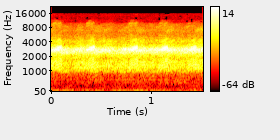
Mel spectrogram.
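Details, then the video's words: Japanese tree frog calling at night on 3 May 2020, its throat vocal sac inflated nearly as large as its body; dense, steady high-pitched trilling chorus with a faint rhythmic pulsing throughout. "밤에 우는 청개구리 울음판이 몸통 만큼 크네요?"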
